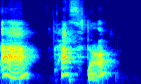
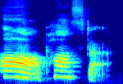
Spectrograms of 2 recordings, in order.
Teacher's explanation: British goes to 'aa' - 'pasta', and American goes to 'ah' - 'pasta'. And this A sound is super relaxed.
